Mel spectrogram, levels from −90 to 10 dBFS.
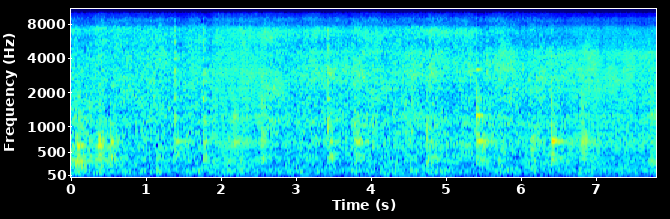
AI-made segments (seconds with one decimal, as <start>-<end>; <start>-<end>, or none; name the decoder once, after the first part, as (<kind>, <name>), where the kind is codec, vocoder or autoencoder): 1.9-2.6 (vocoder, WaveNeXt); 6.6-7.8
